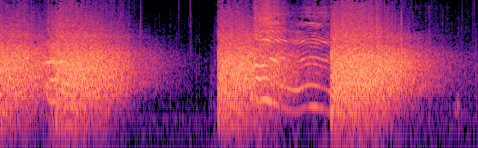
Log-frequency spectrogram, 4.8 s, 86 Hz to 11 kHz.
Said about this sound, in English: you shot both of them and knocked out Waltham. Well, I had the advantage of surprise. Plus the .38 they didn't think I had.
